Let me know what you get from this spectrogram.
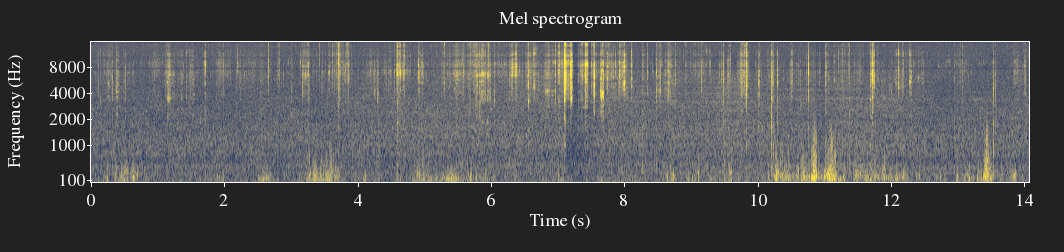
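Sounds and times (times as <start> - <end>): metal tool scraping rock: 0.3 - 10.8.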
